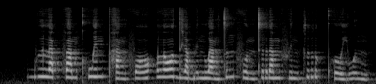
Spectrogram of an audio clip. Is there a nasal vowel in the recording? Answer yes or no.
no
